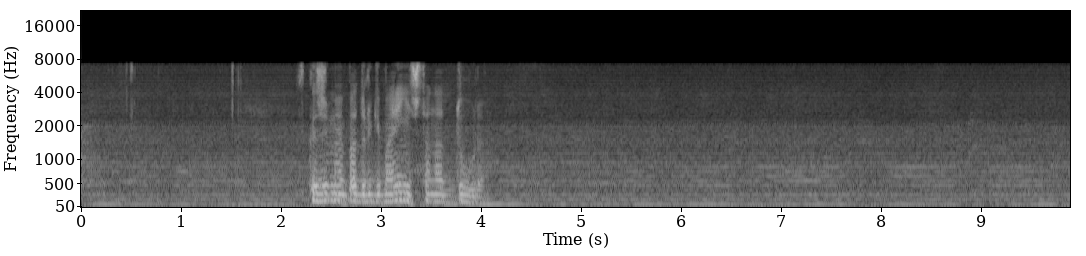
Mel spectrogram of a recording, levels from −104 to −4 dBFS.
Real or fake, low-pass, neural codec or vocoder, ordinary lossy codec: fake; 7.2 kHz; vocoder, 24 kHz, 100 mel bands, Vocos; none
